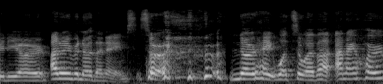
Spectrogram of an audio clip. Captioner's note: giggles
